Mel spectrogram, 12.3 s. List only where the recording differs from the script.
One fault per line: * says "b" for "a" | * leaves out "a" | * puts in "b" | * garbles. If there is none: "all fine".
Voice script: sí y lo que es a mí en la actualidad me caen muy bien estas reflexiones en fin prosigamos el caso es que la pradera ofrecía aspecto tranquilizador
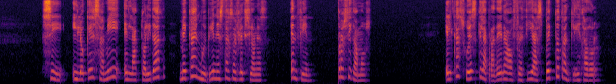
all fine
